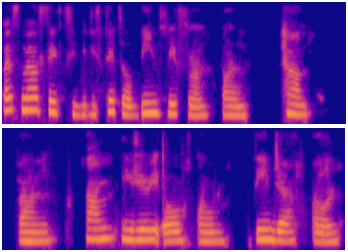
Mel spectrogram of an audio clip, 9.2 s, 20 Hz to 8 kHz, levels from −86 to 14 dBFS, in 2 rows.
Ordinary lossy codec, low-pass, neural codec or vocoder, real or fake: none; 7.2 kHz; codec, 16 kHz, 1 kbps, FreqCodec, larger model; fake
